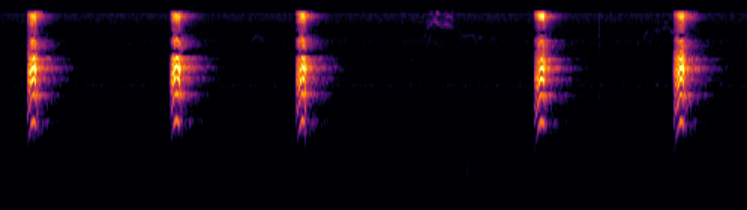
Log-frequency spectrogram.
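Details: Pet sugar glider barking: five short, sharp yapping barks with a bright harmonic ring, spaced irregularly about one to two seconds apart over a steady low electrical hum.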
